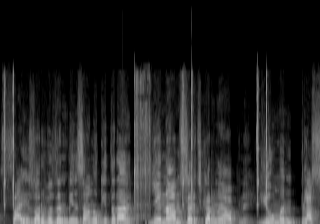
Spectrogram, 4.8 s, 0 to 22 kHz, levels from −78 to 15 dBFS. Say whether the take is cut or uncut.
cut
